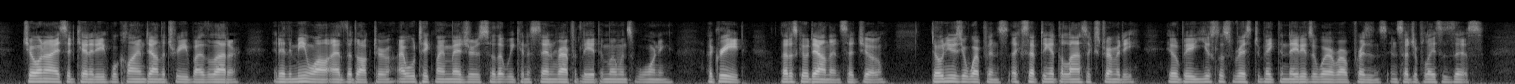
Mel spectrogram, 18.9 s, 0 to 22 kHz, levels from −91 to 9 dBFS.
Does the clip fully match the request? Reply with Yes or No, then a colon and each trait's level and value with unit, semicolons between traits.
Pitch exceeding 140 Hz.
No: low, 120 Hz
